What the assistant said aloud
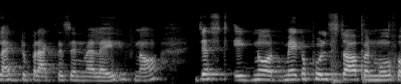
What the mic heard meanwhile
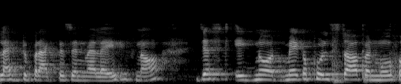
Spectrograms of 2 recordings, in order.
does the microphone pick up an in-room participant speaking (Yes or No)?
No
